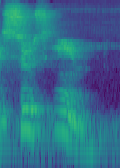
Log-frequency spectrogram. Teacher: the accent's on the last syllable, so it's going to be Seuss im.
